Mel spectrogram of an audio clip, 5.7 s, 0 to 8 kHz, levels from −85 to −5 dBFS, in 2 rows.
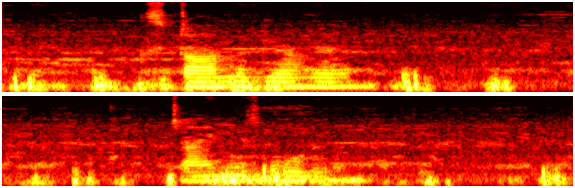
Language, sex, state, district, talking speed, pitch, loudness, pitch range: Punjabi, male, Punjab, Kapurthala, 75 wpm, 120 Hz, -21 LUFS, 115-125 Hz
